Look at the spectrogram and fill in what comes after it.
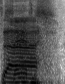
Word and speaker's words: DeSantis: DeSantis has come out and DeSantos. Am I saying it wrong? – DeSantos? Well, I'm saying it with an Oregon accent. – Ron DeSantis. – DeSantis.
